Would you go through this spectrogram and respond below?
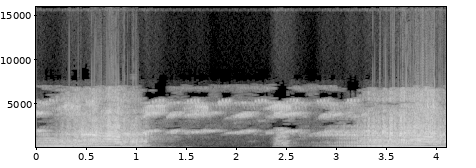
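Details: Lion roaring at Nkorho on 3 March, one of eight roars in an hour: two loud, deep moaning roars that slide downward in pitch, separated by a softer breathy grunt, with insects faintly behind.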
